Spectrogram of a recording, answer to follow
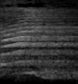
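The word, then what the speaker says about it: kind: Rule 7 यदि आई के बाद एनडी एलडी आए तो आई के बाद एनडी और एलडी आए तो आई का उच्चारण आई बोलते हैं।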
